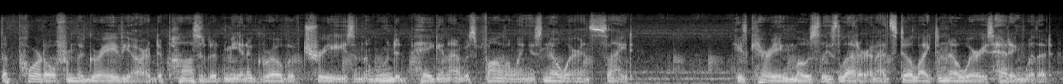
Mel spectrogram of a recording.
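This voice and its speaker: An actor playing a cynical, world-weary master thief in a video game, narrating in a deadpan, brooding noir style. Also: male voice, extremely low pitch, moderate pace, noisy background. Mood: grim, focused. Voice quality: gravelly.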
